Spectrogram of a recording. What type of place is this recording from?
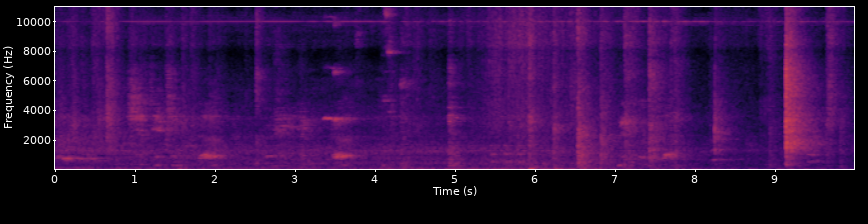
elevator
